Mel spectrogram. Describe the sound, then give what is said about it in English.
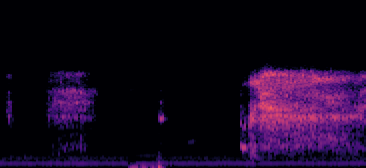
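A deep breath heard in a house: a short, soft breathy rush, a faint click, then a longer, louder airy breath lasting over a second, all over a steady low electrical hum with no talking. “Ah, there it is. There it is. The deep breath, like, ah.”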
